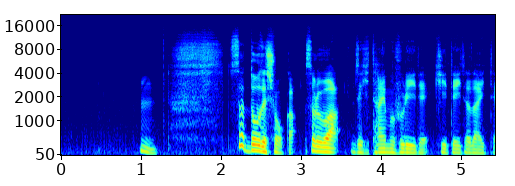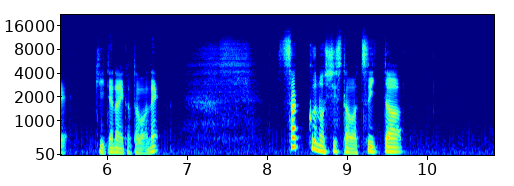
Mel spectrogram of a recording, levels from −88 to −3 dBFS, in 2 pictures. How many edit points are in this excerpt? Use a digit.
1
